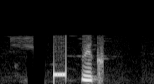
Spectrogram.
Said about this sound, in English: please use your touch tone phone to enter your application number, followed by the pound sign.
